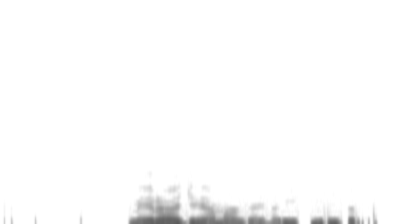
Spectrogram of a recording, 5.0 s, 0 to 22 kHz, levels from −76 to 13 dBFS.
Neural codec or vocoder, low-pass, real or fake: vocoder, 22.05 kHz, 80 mel bands, WaveNeXt; 5.4 kHz; fake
